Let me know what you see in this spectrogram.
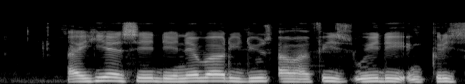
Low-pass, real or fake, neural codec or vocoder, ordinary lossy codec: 7.2 kHz; real; none; none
